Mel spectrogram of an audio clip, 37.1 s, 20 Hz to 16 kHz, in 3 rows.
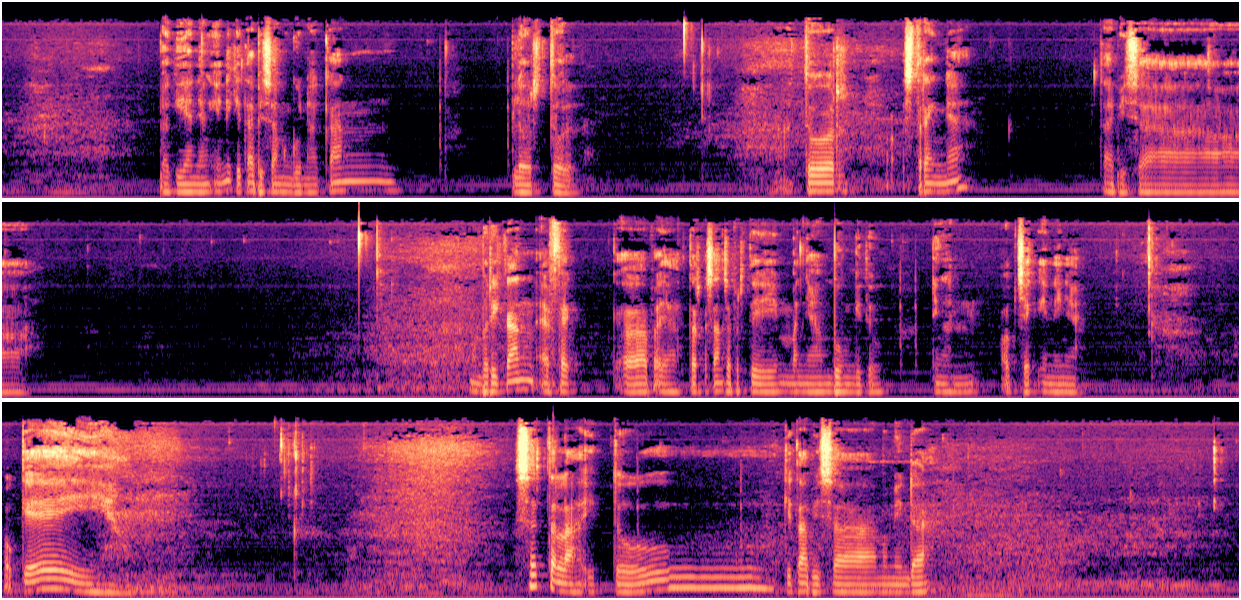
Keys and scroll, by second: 0.6 super+=, 1.9 super+space, 25.6 super+-, 27.2 super+-, 28.8 super+-, 36.9 alt+space.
